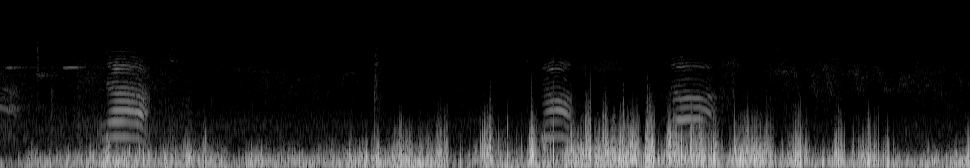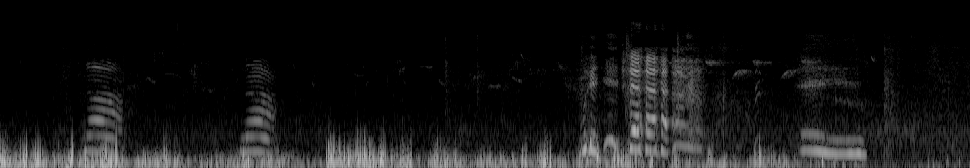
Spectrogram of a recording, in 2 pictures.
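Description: A small child babbles and squeals close by.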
